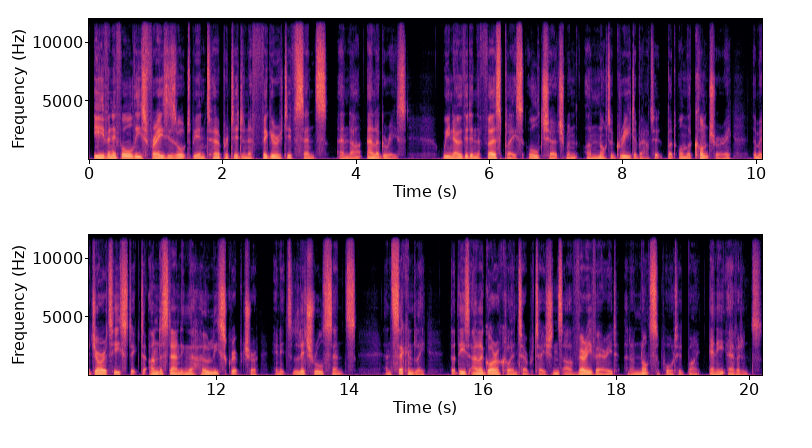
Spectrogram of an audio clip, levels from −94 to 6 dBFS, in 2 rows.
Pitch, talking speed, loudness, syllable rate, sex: 105 Hz, 185 wpm, -20 LUFS, 6.7 syllables/s, male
